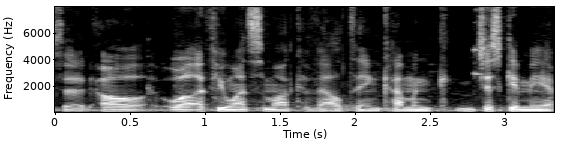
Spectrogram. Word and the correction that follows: kvelling: It's pronounced kvelling.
